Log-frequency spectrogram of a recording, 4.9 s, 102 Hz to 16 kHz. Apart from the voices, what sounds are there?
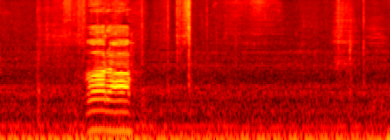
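1995 Dodge Ram 5.9L V8 truck driving on highway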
